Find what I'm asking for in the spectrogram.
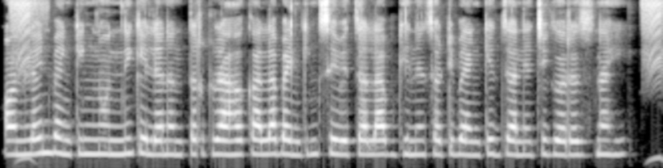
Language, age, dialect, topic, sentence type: Marathi, 25-30, Varhadi, banking, statement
